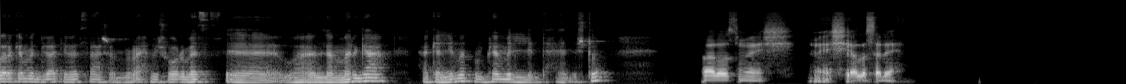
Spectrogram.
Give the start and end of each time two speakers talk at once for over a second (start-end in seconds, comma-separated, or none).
none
